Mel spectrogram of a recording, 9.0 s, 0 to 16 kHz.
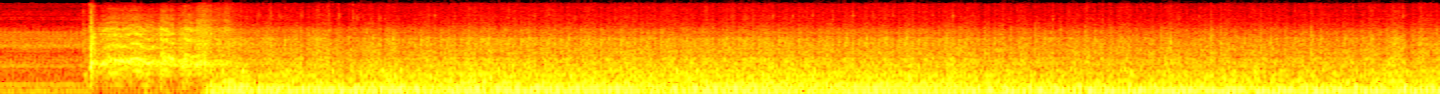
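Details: Hummer H3 after 4L65E transmission and Truck Norris cam install, restarted while filling transmission fluid: quick crank, catches at once, settles into smooth, even idle with no knocks or misfires; healthy start.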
